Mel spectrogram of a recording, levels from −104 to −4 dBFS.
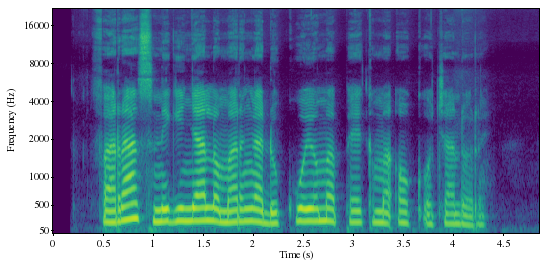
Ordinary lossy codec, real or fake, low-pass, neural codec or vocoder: none; real; none; none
